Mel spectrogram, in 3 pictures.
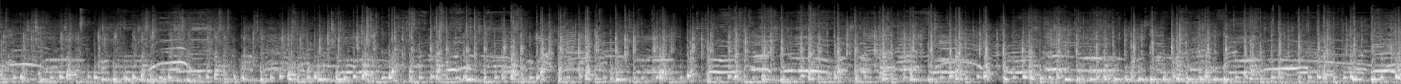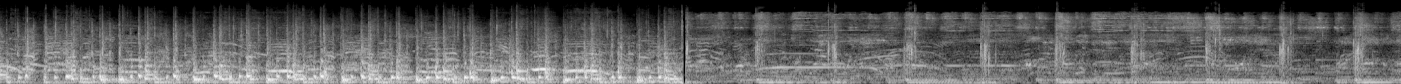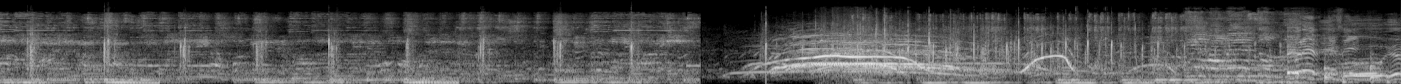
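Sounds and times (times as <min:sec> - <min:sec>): hand drums beating: 0:00.0 - 0:30.0
voices singing: 0:00.0 - 0:35.2, 0:39.7 - 0:42.0
crowd noise: 0:00.0 - 0:42.0.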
